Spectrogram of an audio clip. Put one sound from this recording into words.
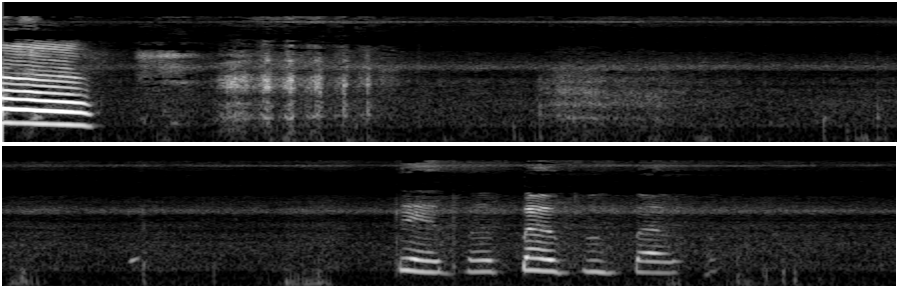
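A baby babbles and coos softly up close.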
